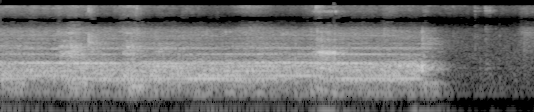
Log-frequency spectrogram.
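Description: A steady mechanical whir with several held tones and a few light clicks, cutting off suddenly about three seconds in.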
